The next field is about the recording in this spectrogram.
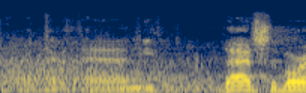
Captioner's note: laughter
